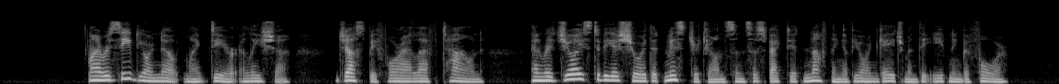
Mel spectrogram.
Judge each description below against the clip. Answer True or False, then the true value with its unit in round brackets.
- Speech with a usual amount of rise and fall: False (5.7 semitones)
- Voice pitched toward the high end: False (140 Hz)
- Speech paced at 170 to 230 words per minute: False (160 wpm)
